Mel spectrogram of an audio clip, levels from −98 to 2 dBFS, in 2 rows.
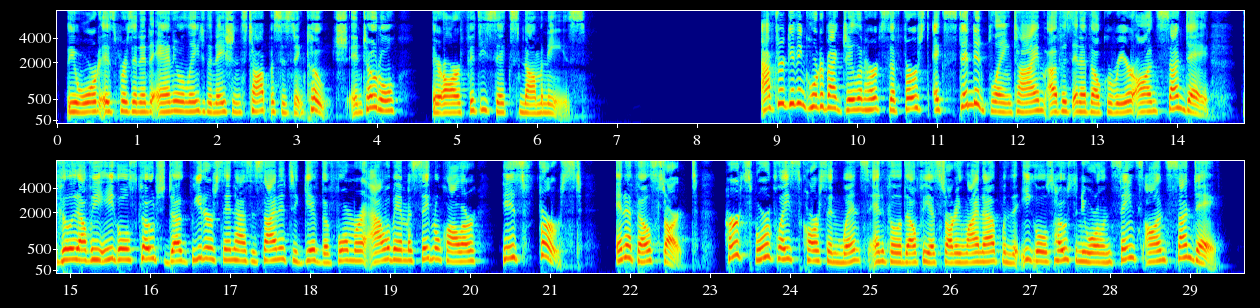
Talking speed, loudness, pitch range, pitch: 140 wpm, -20 LUFS, 210-255 Hz, 230 Hz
